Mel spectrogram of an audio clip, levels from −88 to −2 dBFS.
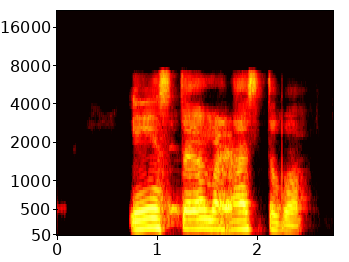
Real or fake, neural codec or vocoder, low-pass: fake; codec, 24 kHz, 1 kbps, SNAC; 7.2 kHz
